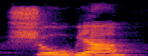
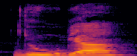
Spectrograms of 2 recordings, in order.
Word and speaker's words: lluvia: Chamada, chama, lluvia, que é chuva, que se escreve com LL, lluvia. É muito característico esse som na Argentina, sabe? Enquanto que na Espanha o mais característico é o som do I. Llamada, lluvia. Bem diferente, né?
